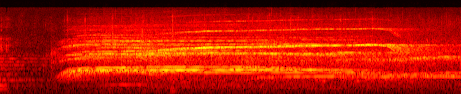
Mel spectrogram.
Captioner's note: audience cheering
